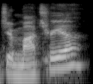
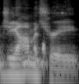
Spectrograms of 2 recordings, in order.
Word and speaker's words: gematria: And then gematria, the word is not geometry, right?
